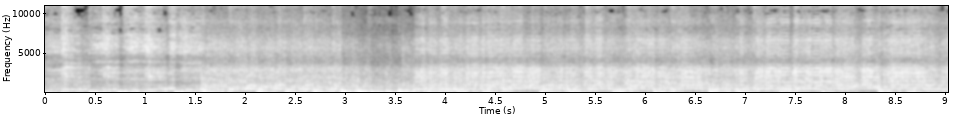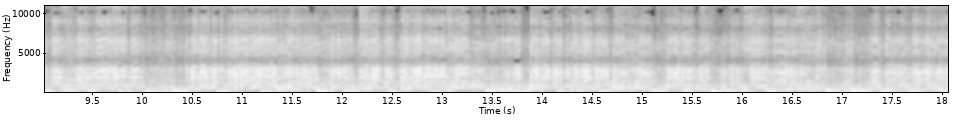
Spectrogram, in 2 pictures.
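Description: A live Mexican banda playing: trumpets and trombones carry the melody over a sousaphone bass line and drums keeping a steady beat.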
